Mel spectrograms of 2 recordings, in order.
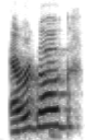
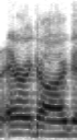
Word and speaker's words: Aragog: part with um is it probably going to mispronounce the name like argoth the the spider the giant spider aragorg yeah sorry i'm so bad with names um with aragog and like him dying and everything and him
